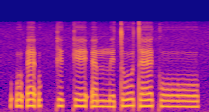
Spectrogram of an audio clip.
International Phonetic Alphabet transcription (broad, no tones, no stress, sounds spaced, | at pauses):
ʔ ʊː ʔ ɛ ʔ ʊ kː ɪ kː eː ʔ ɛ mː ɪ t ʊː t ɛː k oː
